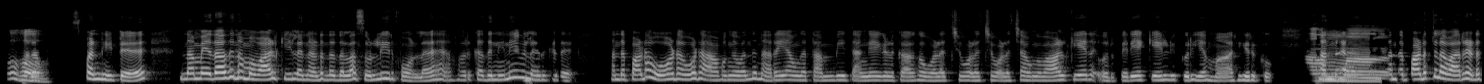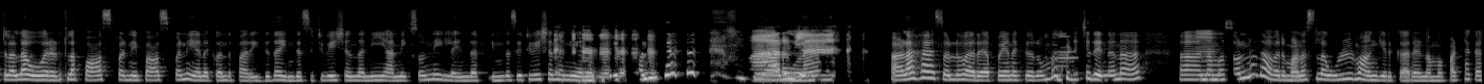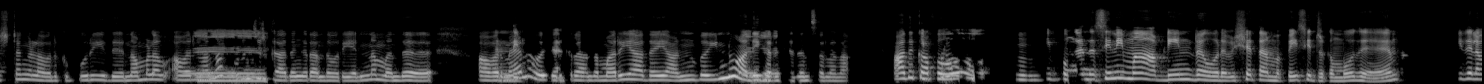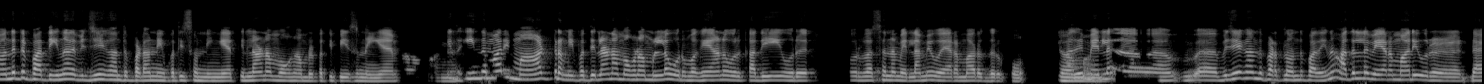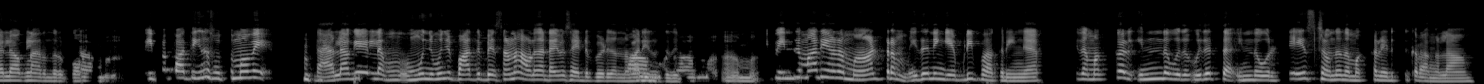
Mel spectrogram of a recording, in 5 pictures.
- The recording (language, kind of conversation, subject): Tamil, podcast, நீங்கள் நினைப்பதுபோல் காலப்போக்கில் சினிமா ரசனை எப்படித் தானாக மாறுகிறது?
- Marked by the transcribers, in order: distorted speech; static; other background noise; mechanical hum; drawn out: "ஆமா"; in English: "பாஸ்"; in English: "பாஸ்"; in English: "சிச்சுவேஷன்"; laughing while speaking: "பாருங்களேன்"; drawn out: "பாருங்களேன்"; in English: "சிச்சுவேஷன்"; laughing while speaking: "நீ அன்னைக்கு ஃபேஸ் பண்ண"; in English: "ஃபேஸ்"; chuckle; drawn out: "ம்"; tapping; "ஆமாங்க" said as "யமாங்க"; in English: "டயலாக்லாம்"; "ஆமா" said as "யமா"; in English: "டயாலாகே"; chuckle; horn; in English: "டைவர்ஸ்"; in English: "டேஸ்ட்ட"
